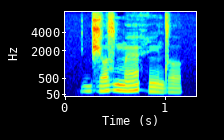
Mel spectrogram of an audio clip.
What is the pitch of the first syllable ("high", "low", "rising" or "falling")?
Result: rising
